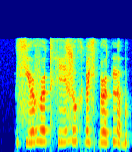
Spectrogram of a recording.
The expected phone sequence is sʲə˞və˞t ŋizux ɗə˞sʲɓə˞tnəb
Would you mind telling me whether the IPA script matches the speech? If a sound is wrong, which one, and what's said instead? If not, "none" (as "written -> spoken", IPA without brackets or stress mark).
ŋ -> x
